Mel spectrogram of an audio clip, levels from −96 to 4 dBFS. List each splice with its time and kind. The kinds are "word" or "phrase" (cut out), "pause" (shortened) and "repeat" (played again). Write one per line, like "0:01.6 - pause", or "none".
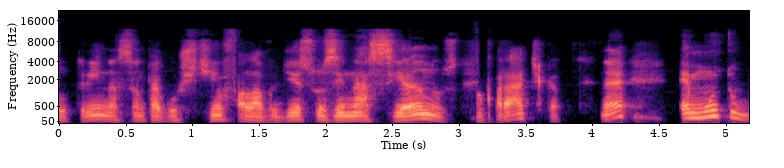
0:01.6 - word
0:03.1 - phrase

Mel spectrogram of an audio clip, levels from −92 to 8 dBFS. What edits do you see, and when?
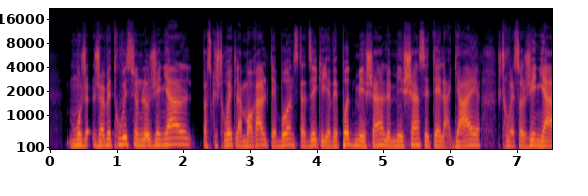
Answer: none

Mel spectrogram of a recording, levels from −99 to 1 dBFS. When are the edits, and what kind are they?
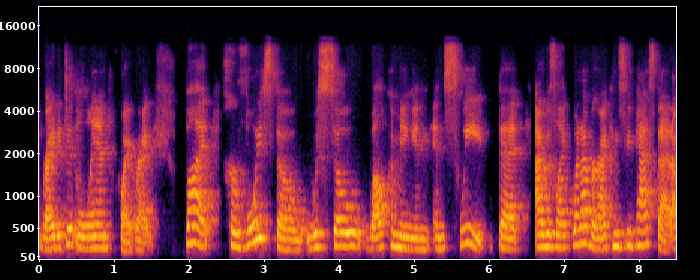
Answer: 0:02.4 - pause
0:06.5 - pause

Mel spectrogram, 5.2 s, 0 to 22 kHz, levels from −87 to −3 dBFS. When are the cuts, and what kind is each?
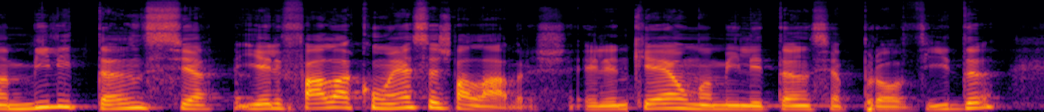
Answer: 0:01.2 - word
0:02.3 - word
0:03.1 - word

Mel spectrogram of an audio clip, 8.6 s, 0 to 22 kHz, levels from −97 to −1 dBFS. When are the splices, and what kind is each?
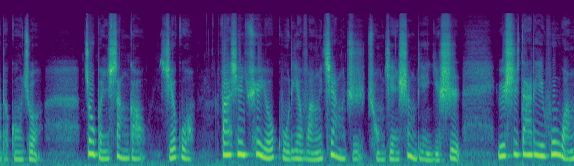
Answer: none

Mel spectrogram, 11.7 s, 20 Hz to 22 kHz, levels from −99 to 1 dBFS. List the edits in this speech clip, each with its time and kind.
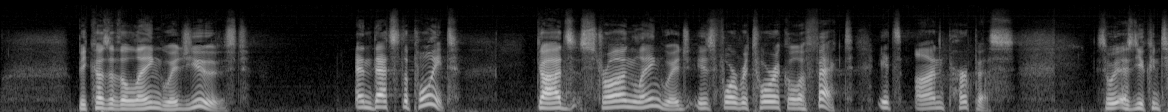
none

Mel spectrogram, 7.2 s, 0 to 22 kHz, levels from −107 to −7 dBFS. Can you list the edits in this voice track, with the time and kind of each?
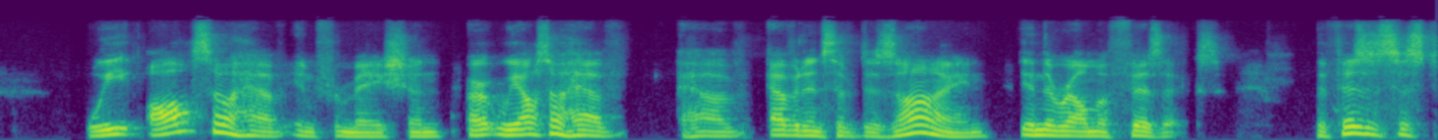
0:02.3 - pause
0:05.0 - pause

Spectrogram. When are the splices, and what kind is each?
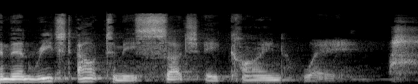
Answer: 0:01.3 - word

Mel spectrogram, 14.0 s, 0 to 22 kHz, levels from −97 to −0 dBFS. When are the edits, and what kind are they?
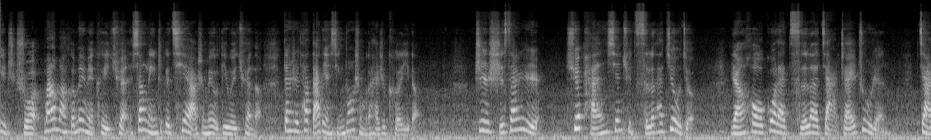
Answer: none

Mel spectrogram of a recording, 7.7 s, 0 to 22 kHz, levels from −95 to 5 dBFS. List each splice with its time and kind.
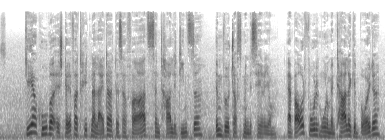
0:05.6 - pause
0:06.3 - word

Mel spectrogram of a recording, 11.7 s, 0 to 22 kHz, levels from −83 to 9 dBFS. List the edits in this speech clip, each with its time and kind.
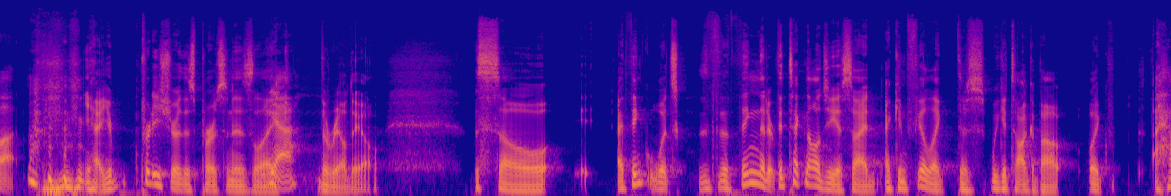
0:05.7 - word
0:06.9 - pause
0:07.8 - phrase
0:08.8 - word

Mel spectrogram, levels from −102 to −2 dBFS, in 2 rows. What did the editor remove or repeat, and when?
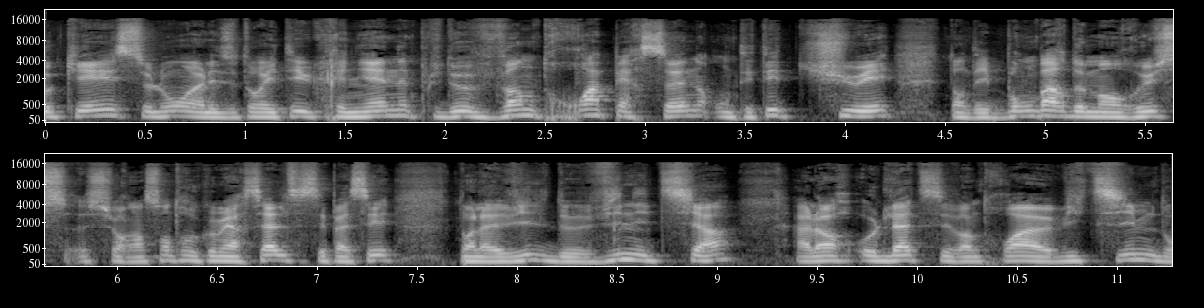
none

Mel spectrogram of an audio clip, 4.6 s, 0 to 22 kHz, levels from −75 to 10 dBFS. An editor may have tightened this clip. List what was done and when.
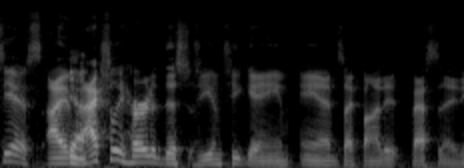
0:01.9 - word
0:03.4 - word

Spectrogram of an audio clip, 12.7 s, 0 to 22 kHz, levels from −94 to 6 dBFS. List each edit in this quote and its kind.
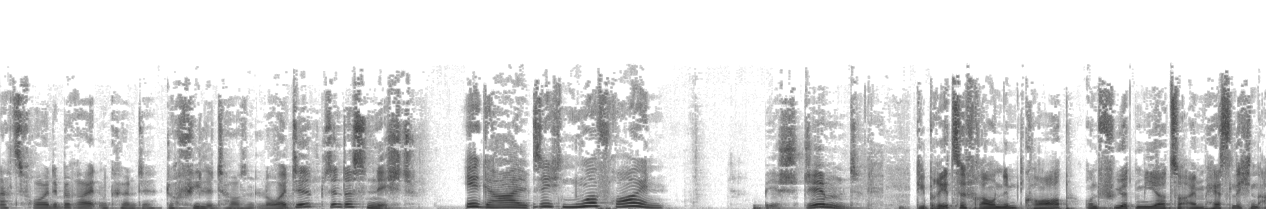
0:01.6 - pause
0:05.3 - phrase
0:09.1 - pause
0:10.2 - word

